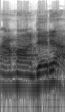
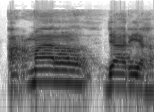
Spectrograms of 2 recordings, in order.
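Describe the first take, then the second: First: It is pronounced the everyday Indonesian way. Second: It is pronounced the original Arabic way. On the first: It names a single good deed whose reward continues. The speaker calls it wrong. "bukan amal jariah, amal jariah itu sudah jadi bahasa Indonesia" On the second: It names many good deeds whose reward keeps flowing. The speaker calls it right. "Yang betul amal jariah"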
